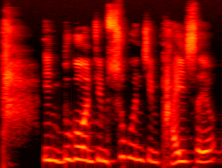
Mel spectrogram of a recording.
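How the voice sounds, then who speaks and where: Pastor delivering a church sermon; emphatic, repeats key phrases, swings loud to soft. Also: medium pitch, fairly even intonation, a little fast.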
